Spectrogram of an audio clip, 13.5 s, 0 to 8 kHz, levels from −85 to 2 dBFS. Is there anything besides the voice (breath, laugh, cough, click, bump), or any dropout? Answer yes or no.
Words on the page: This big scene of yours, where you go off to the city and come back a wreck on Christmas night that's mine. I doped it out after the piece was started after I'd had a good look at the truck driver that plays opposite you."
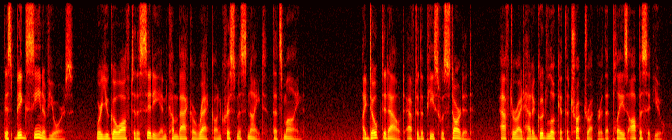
yes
